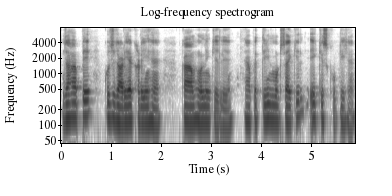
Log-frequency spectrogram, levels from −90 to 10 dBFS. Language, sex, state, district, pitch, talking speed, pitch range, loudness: Hindi, male, Bihar, West Champaran, 120 Hz, 175 wpm, 115-130 Hz, -18 LUFS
